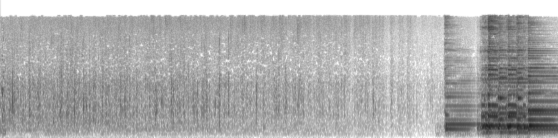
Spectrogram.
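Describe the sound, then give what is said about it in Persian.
Steady, dense rain patters on a metal roof for about nine seconds, constant, then briefly thins before loud music with sustained tones cuts in. “بیرون می آییم عجب بارانی گرفته است”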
